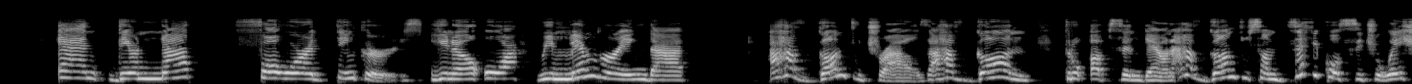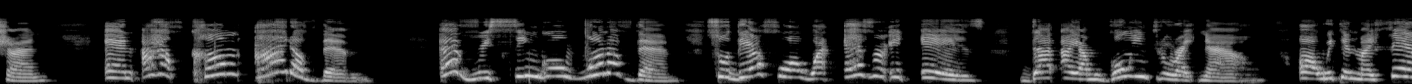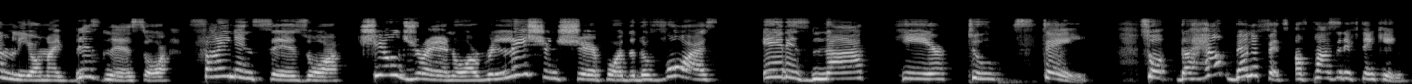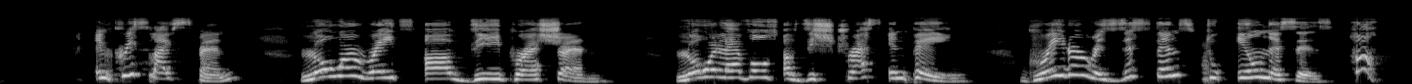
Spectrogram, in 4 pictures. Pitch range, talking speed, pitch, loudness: 215-325 Hz, 105 wpm, 265 Hz, -18 LUFS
